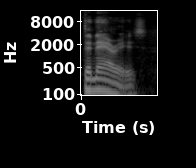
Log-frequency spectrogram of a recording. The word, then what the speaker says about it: Daenerys: How do you pronounce it? Daenerys.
